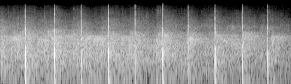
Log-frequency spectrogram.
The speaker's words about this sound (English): Let's give these people a round of applause and show our appreciation.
